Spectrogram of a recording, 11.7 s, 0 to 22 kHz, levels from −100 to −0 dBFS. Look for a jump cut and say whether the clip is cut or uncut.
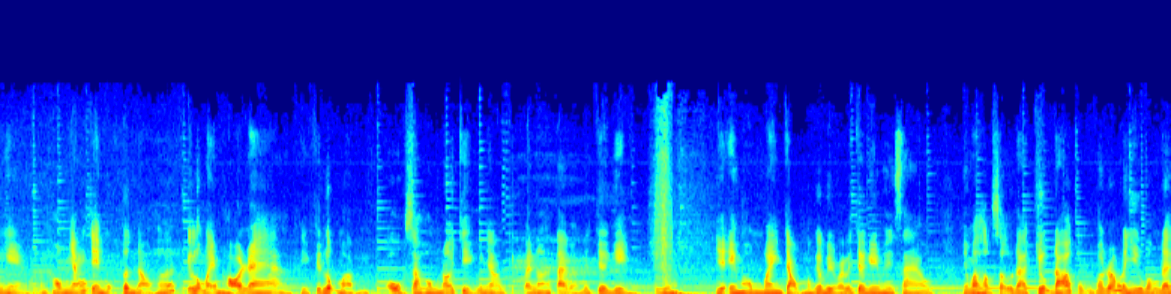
uncut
